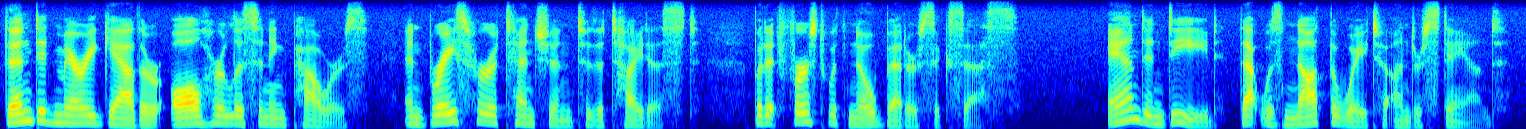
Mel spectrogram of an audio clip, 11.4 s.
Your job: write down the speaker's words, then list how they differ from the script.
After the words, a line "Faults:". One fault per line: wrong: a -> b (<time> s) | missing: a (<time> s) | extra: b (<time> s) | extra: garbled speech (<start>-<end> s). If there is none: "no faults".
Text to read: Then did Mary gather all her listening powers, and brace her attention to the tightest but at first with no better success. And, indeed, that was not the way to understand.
Then did Mary gather all her listening powers, and brace her attention to the tightest but at first with no better success. And, indeed, that was not the way to understand.
Faults:
no faults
